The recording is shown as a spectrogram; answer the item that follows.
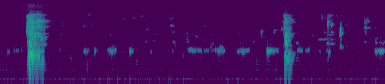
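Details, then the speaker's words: Pet (barking, growling) with congestive heart failure coughing in the background; two harsh, forceful coughs several seconds apart with snuffling and whimpering between: cardiac cough (congestive heart failure). "you can hear bolo coughing in the background that's part of his uh his issue with uh his issue with being a congestive heart failure"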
